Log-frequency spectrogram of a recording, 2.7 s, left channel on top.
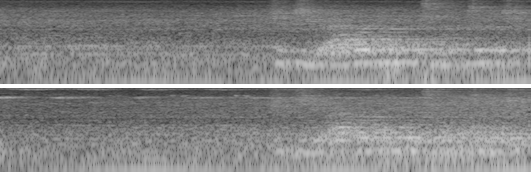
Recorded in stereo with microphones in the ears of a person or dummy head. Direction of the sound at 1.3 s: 25° left (ahead or behind).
